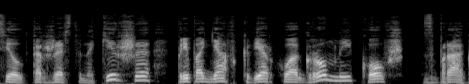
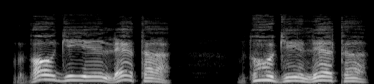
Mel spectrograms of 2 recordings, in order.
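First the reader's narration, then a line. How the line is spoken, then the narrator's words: Crowd exclaiming. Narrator (Russian): воскликнули все гости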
